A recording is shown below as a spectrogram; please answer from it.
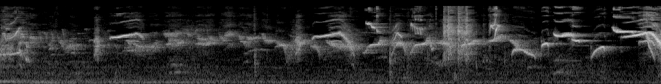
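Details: Singing Oriental magpie-robin in a cage, tail spread, pouring out a continuous jumble of high chattering notes, squeaks and slurred whistles, growing louder toward the end.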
